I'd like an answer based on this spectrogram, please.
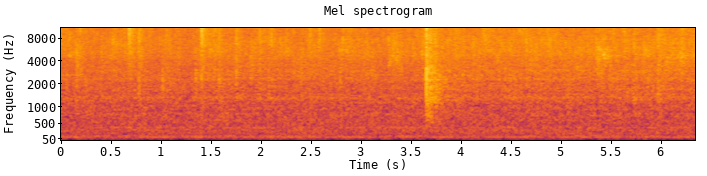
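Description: Food frying in hot oil in a pot on a gas stove, a steady crackling sizzle over a low hum. A sharp clink a little past halfway, a spatula striking the pot.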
